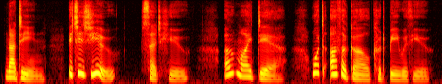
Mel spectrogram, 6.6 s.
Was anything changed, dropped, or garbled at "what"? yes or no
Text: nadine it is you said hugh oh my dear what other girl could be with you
no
